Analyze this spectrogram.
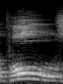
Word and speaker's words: bowels: It's in the bowels of man. The Bible calls it bowels, but say it like bowl, the bowels of man.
